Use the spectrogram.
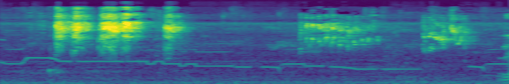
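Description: Pet pigeons in a home coop give short scratchy squawks and chirp-like bursts in a few clusters, close by, over a faint steady tone in the background.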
